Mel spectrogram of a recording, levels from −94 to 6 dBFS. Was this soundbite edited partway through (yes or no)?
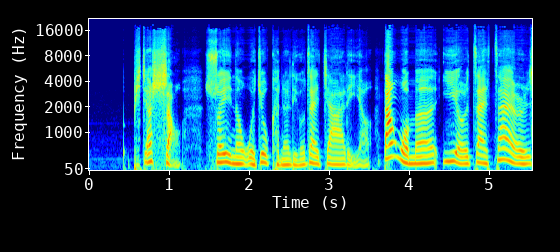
no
